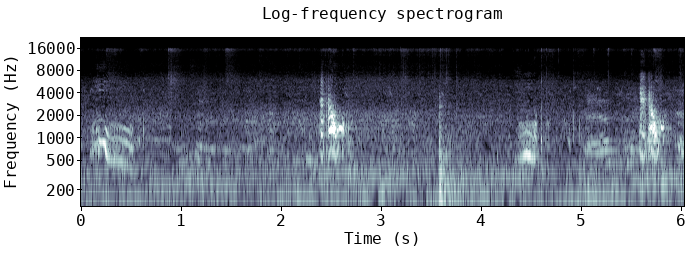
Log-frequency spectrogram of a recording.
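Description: Young partridges (Irani teetar) giving short, sharp calls, four in all; the loudest come about two and a half seconds in and near the end. A steady low hum runs underneath.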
